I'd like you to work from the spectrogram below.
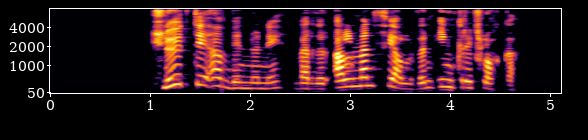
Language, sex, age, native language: Icelandic, female, 40-49, Icelandic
